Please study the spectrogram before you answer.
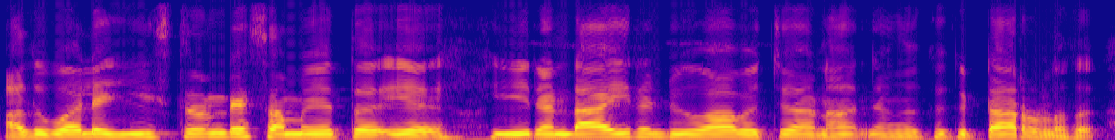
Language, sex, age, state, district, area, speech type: Malayalam, female, 60+, Kerala, Kottayam, rural, spontaneous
